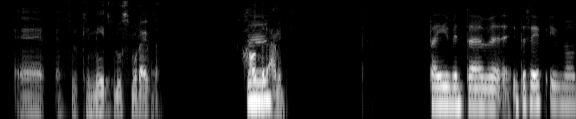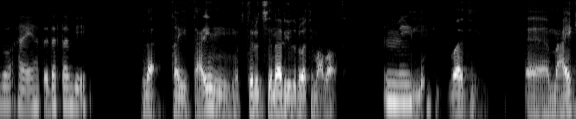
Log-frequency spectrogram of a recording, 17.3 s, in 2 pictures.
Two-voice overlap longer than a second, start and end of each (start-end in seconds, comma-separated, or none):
none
